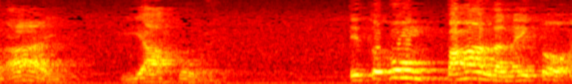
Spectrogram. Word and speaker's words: Yahweh: Yahweh ang transliteration, pero ang tama, correct pronunciation ay Yahweh.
